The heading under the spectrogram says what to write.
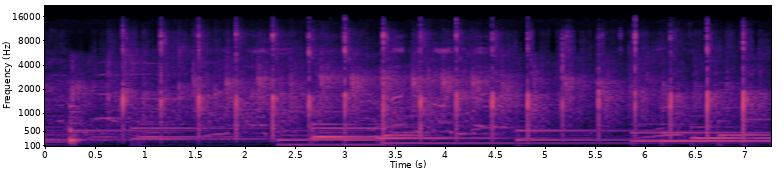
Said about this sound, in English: One more time, clap your hands to the Lord. And just somebody shout hallelujah.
